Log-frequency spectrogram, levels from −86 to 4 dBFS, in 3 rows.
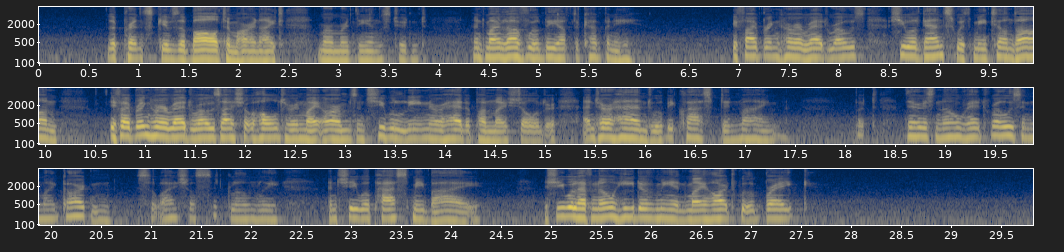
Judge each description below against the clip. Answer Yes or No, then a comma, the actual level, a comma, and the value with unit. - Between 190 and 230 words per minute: Yes, average, 195 wpm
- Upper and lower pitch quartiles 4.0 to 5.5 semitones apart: No, average, 2.8 semitones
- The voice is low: No, medium, 155 Hz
